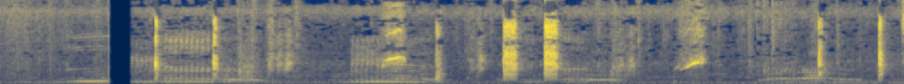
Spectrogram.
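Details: Javan myna said to have lost its natural sound gives a varied mix of short whistles, upward and downward slurs and sharp clicks, with scattered notes throughout.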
